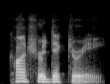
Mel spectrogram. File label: "contradictory", American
